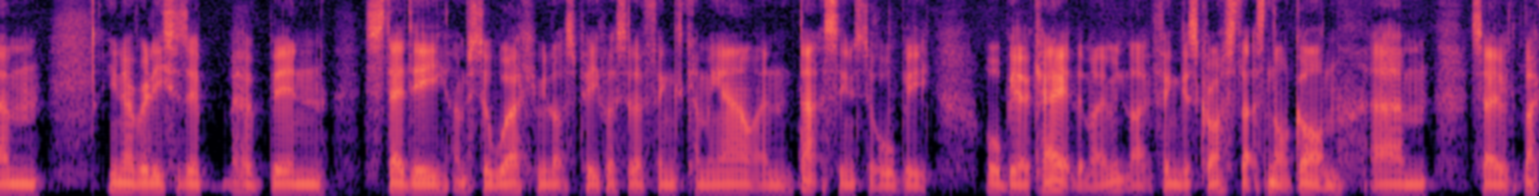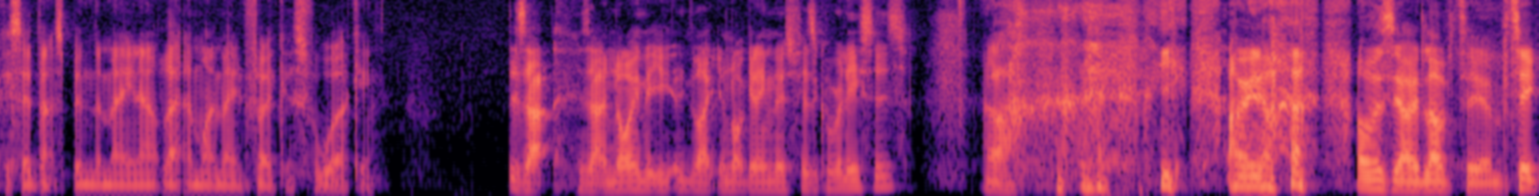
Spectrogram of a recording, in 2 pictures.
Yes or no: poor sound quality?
no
